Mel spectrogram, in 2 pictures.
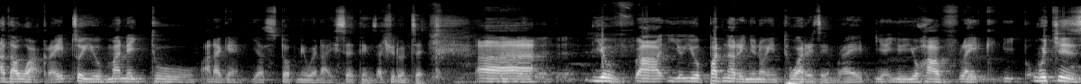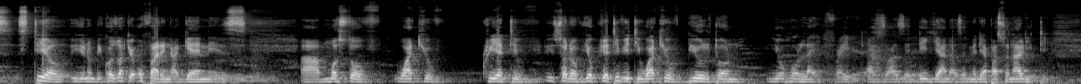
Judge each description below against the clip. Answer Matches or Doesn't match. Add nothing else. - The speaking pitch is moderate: Doesn't match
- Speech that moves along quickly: Doesn't match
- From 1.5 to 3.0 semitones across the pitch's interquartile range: Doesn't match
